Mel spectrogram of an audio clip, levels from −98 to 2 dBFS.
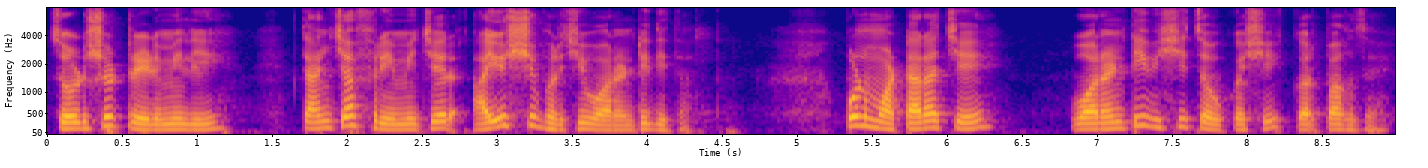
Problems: none marked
